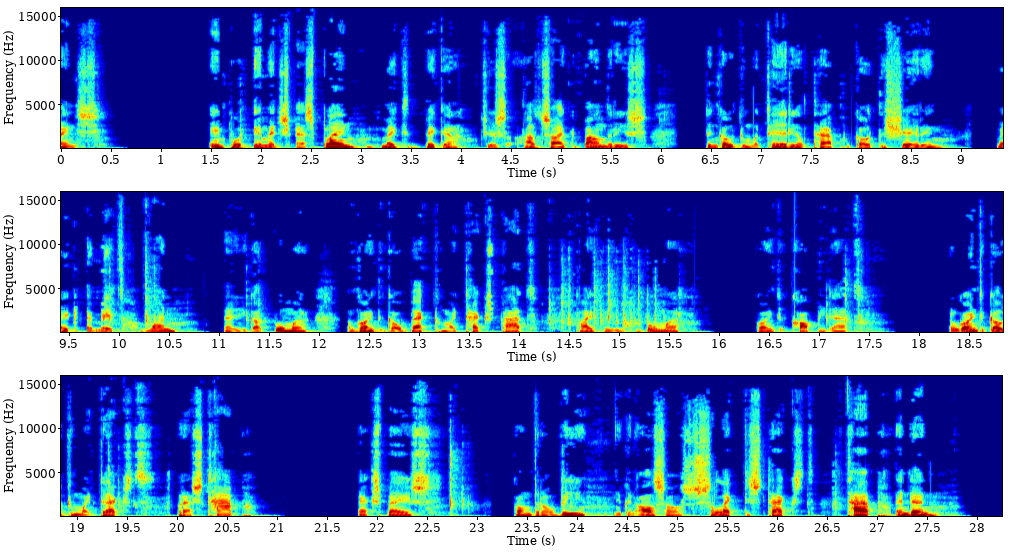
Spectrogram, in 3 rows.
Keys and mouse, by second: 1.6 s, 5.1 click, 5.2-6.3 drag, 8.0 middle click, 8.3-10.1 middle drag, 11.2 a, 18.3 right click, 19.2 Tab, 20.3-21.0 BackSpace, 22.6 ctrl+v, 23.7 Tab, 24.8 right click.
